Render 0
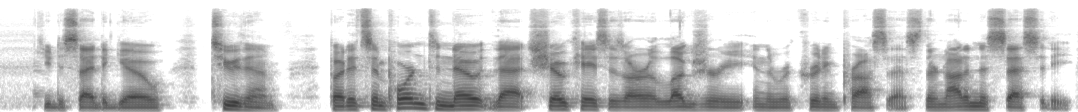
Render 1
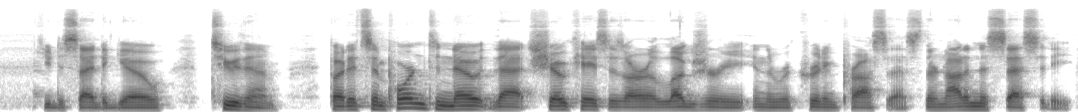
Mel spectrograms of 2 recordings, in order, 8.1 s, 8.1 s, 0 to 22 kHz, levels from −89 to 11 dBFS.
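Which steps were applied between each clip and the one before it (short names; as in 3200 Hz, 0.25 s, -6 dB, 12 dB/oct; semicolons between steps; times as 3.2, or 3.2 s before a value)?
high shelf 6500 Hz -11.5 dB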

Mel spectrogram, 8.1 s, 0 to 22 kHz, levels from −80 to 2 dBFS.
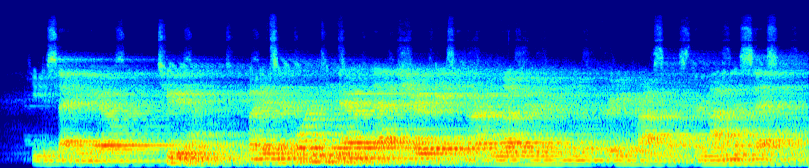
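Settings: thinning echo 0.677 s, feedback 57%, level -12 dB; spring tank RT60 2.9 s, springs 31/45 ms, chirp 75 ms, DRR -9 dB; gain -5 dB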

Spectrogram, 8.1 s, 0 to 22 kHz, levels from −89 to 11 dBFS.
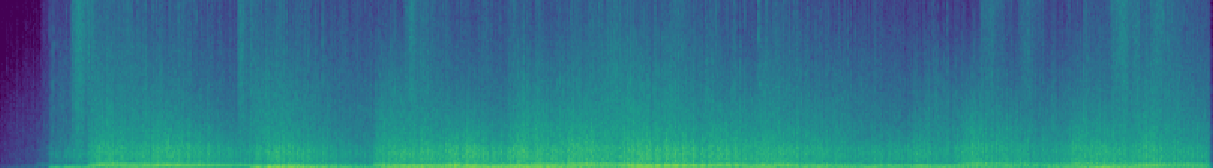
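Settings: high shelf 5200 Hz +5.5 dB; on a send: early reflections 19 ms -6 dB, 73 ms -6.5 dB; on the sum: noise-modulated delay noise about 1800 Hz, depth 0.17 ms; gain -1.5 dB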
